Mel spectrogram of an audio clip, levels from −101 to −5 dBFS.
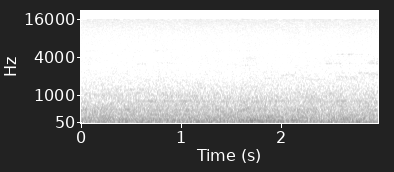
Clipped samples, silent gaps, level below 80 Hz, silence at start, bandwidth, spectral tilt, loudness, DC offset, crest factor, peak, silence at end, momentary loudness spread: under 0.1%; none; -72 dBFS; 0 s; 16.5 kHz; -6 dB/octave; -69 LUFS; under 0.1%; 12 dB; -54 dBFS; 0 s; 2 LU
